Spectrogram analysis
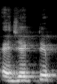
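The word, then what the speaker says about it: adjective: हैं क्लियर है ना आपको याद रखना है ए और जे के बीच में दी यदि कहानी पर भी हमें लिखा हुआ मिले तो उसे दी को साइलेंट कर दिया जाता है तो इसको मैं एडजेक्टिव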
